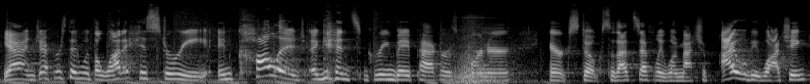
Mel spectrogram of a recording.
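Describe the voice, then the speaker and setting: A woman's voice: mid-range voice, a little fast, pushed and bright, faint music behind. An American woman hosting a casual sports discussion show. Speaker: show host.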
